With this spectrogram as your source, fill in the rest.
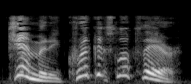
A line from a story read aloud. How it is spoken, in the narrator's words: he exclaimed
